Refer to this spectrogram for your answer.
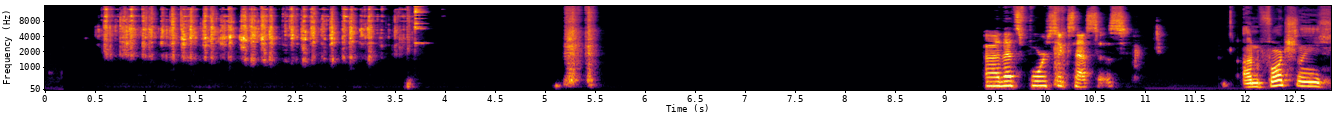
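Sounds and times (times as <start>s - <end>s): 
dice rattling during a tabletop role-playing game roll: 0.5s - 3.6s
speech: 9.4s - 11.0s, 11.9s - 12.8s.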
